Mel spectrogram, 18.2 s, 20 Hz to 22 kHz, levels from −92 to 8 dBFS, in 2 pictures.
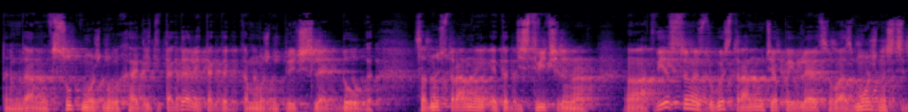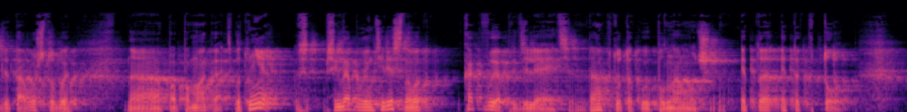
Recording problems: echo of what is said; strong; throughout; 90 ms later, 6 dB below the speech

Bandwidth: 13.5 kHz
